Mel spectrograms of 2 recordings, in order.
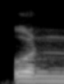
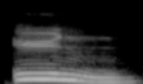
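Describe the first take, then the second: First: The vowel is plain, like an Indonesian vowel. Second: The vowel is said with rounded, pouted lips. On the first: The speaker calls it wrong. "yang kayak bahasa Indonesia bukan" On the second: The speaker calls it right. "un agak manyun"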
